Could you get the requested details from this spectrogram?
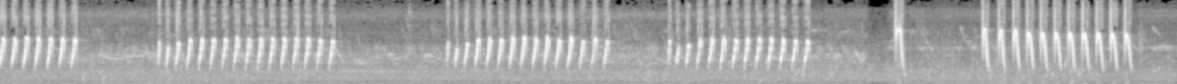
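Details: Bar-winged prinia 'tembakan' song, sharp and clear with regular pauses: five rapid bursts of ten to thirteen identical high, ringing notes, each burst followed by a short silence.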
